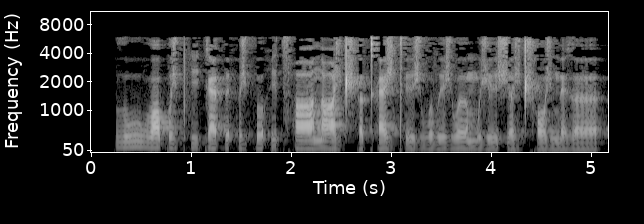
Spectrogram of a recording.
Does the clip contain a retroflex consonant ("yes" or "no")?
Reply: no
